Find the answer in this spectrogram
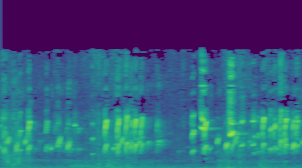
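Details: Goldfinch twittering for songbird training, broken into short chirpy bursts separated by brief quiet gaps, ending with sharper high notes.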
